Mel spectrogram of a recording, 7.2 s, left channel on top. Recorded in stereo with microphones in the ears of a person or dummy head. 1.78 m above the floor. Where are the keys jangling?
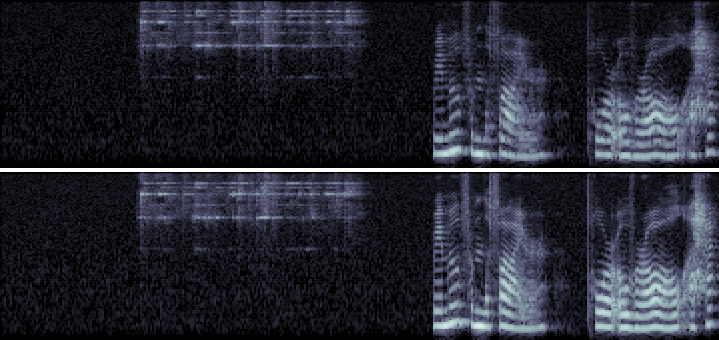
35° right (ahead or behind), 1.8 m; by 3.6 s 60° right (ahead or behind), 3.5 m.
